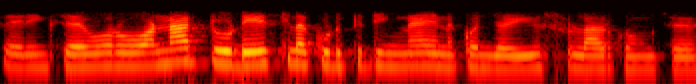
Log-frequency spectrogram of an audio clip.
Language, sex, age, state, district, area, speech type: Tamil, female, 30-45, Tamil Nadu, Viluppuram, urban, conversation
